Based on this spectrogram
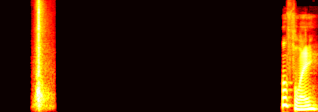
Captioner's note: golf ball hit sound effect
